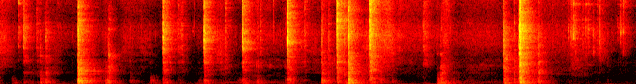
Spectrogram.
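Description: Clicking and clacking of a wall-mounted combination key lock box as its dials are worked, a quick run of sharp metal clicks, with a louder clack about five seconds in as the box is shut.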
